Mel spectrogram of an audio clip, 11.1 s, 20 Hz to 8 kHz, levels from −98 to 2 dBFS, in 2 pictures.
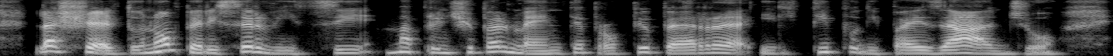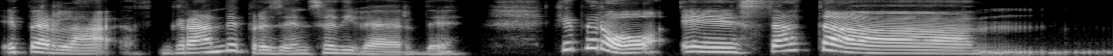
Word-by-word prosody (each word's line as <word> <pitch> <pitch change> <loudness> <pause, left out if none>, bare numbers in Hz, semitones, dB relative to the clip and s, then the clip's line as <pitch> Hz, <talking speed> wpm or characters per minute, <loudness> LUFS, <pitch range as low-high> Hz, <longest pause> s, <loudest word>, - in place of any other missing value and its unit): l'ha 280 - +3
scelto 175 - +1
non 310 +7 +2
per 200 - -2
i 180 - -4
servizi, 185 - -2
ma 240 +3 -2
principalmente 210 - -5
proprio 185 +4 -8
per 180 +3 -1
il 165 -2 -17
tipo 235 -1 -6
di 160 -8 -14
paesaggio 160 -3 -1 0.3
e 230 - -5
per 225 -4 +3
la 160 -1 -1 0.2
grande 210 - +1
presenza 170 - -3
di 175 -2 -6
verde, 130 0 -5 0.4
che 370 - -4
però 380 - +5
è 250 -2 +1
stata, 200 - +4
mhmm, 230 +1 -14
200 Hz, 140 wpm, -21 LUFS, 165-235 Hz, 0.4 s, però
